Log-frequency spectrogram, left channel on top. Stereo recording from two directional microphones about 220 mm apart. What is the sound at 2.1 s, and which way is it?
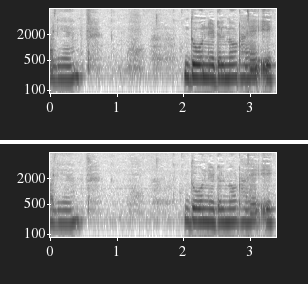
Speech, 45° left (ahead or behind).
